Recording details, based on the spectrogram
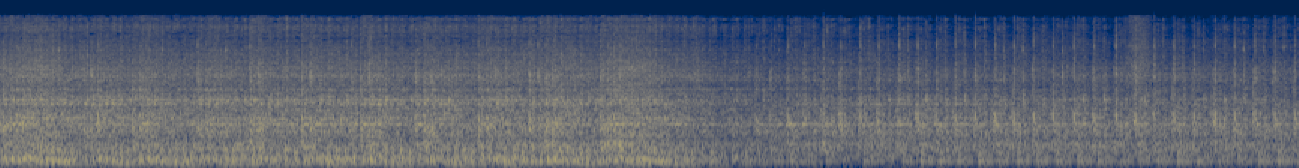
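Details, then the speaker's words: Worn timing chain on a motorbike, revved up: a busy metallic rattle from the top end rides over the running engine and drops back as the revs fall; fix is to open the head and replace the chain. "तो फ्रेंड्स, अभी इसमें आपको शोर की आवाज़ आ रही होगी, यकीनन सिर की आवाज़ आ रही होगी आपको। ये जो साउंड आ रही है यहाँ पर, ये जो साउंड है ये बेसिकली टाइमिंग चेन की साउंड"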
